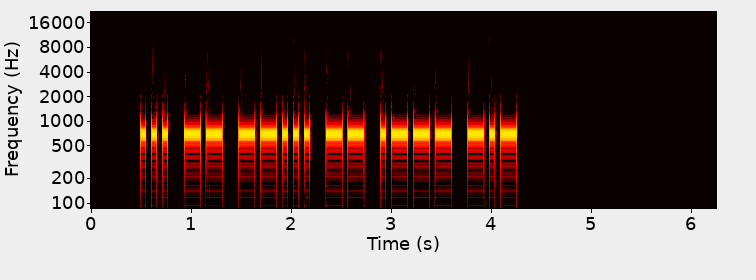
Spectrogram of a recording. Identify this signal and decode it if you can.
Morse code, heard as a keyed tone, about 23 wpm, 700 Hz. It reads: SM7MJK
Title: DXCC-100 Call Signs - 6 Characters - 22wpm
